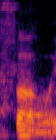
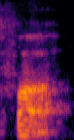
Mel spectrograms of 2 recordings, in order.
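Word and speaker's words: phở: and he said oh it's not faux it's far and i'm like yeah yeah i've heard that before i understand but but it's spelled p-h-o so if you go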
